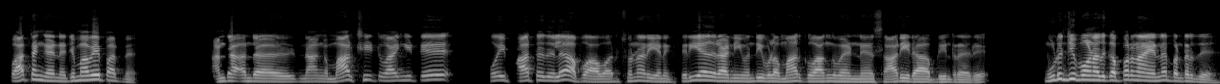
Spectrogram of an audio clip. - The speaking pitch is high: No, medium, 160 Hz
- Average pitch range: No, wide, 5.8 semitones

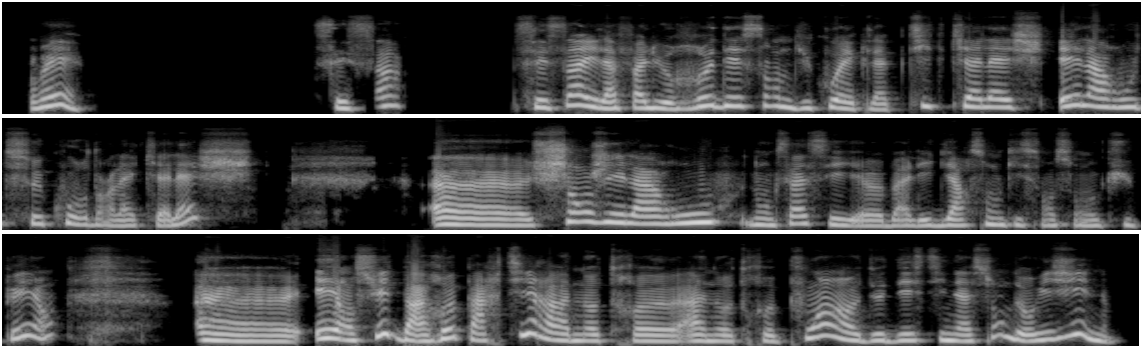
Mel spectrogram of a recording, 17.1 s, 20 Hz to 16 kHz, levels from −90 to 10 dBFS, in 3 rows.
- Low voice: No, high, 220 Hz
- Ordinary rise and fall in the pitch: No, wide, 5.9 semitones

